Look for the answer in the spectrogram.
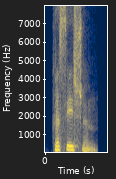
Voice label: "cassation", Indian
